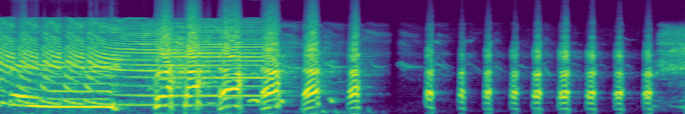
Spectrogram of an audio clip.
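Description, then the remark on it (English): A voice mimics an air horn: one long blaring blast, then a string of quick stuttered honks, trailing off into a rhythmic run of short laughing bursts. “Air horns are so key for the twist in future shocks, buddy.”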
